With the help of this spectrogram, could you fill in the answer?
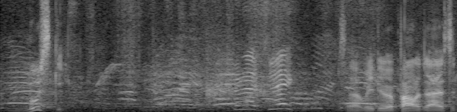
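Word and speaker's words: Muzquiz: It might be pronounced Musquiz, but in fact it is Muski.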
